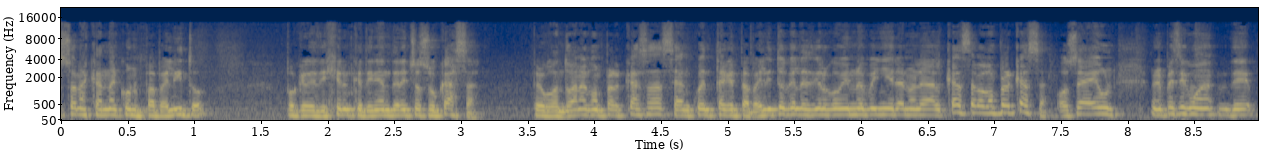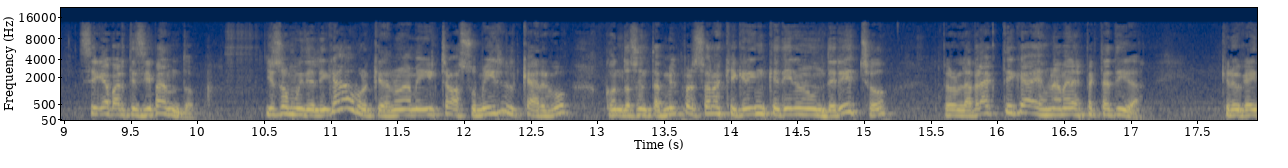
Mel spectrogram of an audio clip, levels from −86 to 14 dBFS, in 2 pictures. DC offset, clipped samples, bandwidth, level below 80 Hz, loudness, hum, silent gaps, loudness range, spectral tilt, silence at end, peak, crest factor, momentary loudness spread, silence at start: under 0.1%; under 0.1%; 14 kHz; -46 dBFS; -16 LUFS; none; none; 2 LU; -5.5 dB/octave; 0 s; -2 dBFS; 14 dB; 7 LU; 0 s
